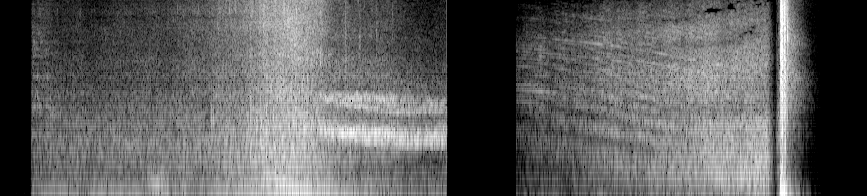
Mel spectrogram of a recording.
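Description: Sound-effect pass-by of a vehicle: it swells up to a peak about three seconds in, its pitch falling as it goes past, and cuts off abruptly. A second rising whoosh then builds and ends in a sharp click near the end.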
